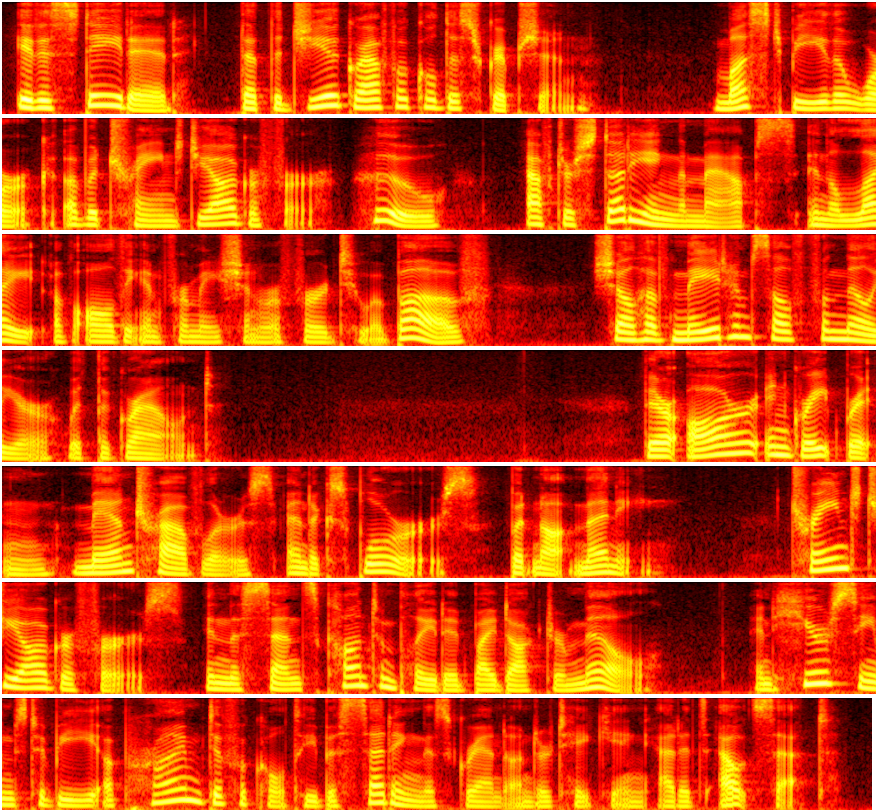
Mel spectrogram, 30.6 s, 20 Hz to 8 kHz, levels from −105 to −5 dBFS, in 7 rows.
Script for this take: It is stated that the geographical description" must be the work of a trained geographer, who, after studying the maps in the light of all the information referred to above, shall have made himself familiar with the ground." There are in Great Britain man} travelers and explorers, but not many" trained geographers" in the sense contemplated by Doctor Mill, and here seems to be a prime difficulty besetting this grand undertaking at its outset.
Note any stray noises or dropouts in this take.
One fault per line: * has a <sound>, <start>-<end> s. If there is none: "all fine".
all fine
